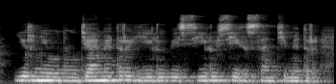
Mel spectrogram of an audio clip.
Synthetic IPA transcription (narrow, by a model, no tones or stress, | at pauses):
jeɾne̞wnɪŋd̪ʲijamʲe̞t̪rəje̞lube̞sje̞luse̞ɡʲɪzsanʲt̪ʲimʲe̞t̪r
